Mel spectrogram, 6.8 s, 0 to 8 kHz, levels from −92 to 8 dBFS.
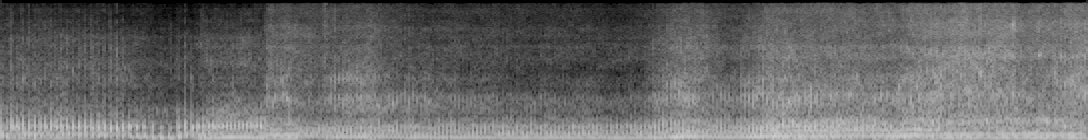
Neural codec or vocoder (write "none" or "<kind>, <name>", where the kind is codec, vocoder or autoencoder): codec, HILCodec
